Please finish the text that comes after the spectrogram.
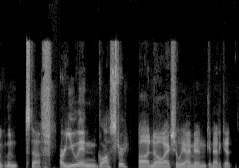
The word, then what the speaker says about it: Gloucester: And yes, I Googled it to see how to pronounce it because it looks like it's Gloucester.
